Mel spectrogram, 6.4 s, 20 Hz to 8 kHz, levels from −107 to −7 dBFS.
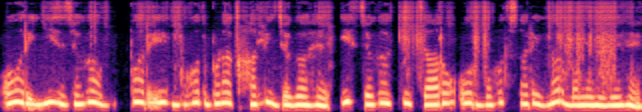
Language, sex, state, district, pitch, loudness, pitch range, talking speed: Hindi, female, Bihar, Supaul, 250 Hz, -13 LUFS, 220-270 Hz, 205 wpm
